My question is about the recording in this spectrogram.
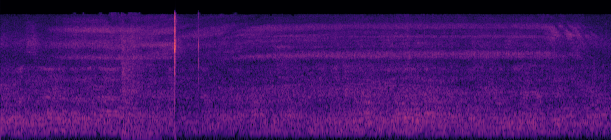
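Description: Steady rushing hiss of a small handheld gas soldering torch heating a part until the solder melts and flows into the joint, with one sharp click just under two seconds in.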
